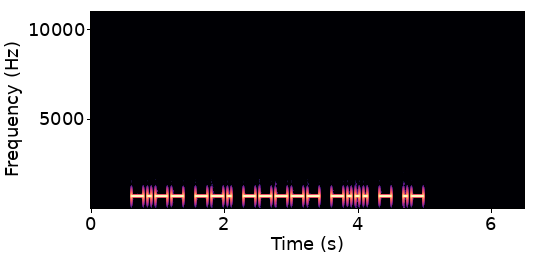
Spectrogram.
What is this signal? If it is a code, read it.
Morse code, heard as a keyed tone, about 20 wpm, 700 Hz. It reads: YG0BTA
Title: DXCC-100 Call Signs - 6 Characters - 20wpm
